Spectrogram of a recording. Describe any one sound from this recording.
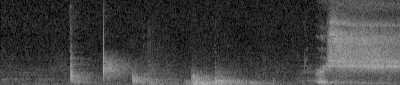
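Pool balls knock together and roll.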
